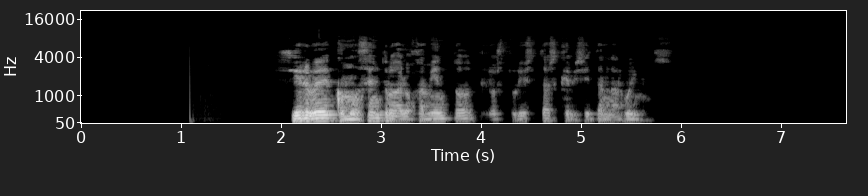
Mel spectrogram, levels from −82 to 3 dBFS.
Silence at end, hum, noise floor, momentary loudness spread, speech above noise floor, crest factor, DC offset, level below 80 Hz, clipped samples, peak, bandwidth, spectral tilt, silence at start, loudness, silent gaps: 2.05 s; none; -89 dBFS; 22 LU; 70 dB; 22 dB; under 0.1%; -54 dBFS; under 0.1%; 0 dBFS; 8.2 kHz; -7.5 dB/octave; 2 s; -17 LUFS; none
